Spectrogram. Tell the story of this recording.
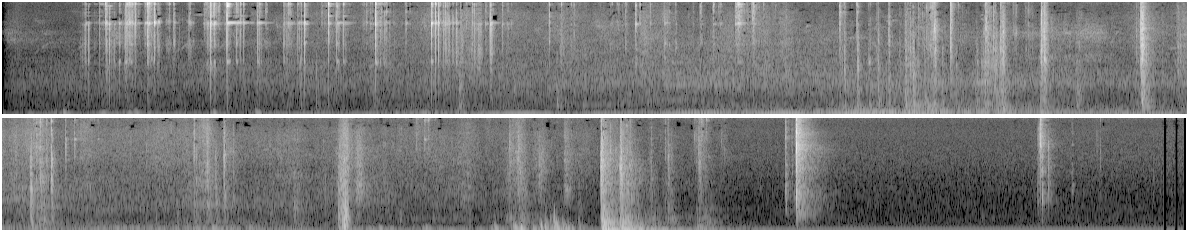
I got my keys, opened the door with them and turned on the light. I noticed it was bright enough and turned the light off again.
